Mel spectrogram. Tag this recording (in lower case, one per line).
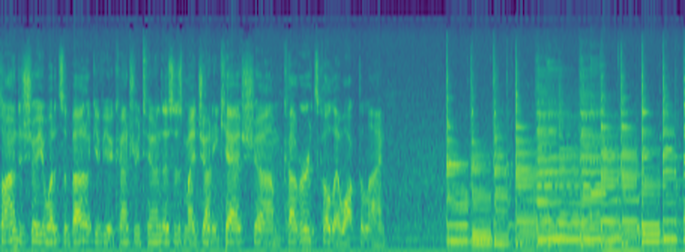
speech
music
